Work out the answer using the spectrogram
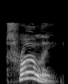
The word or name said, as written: trolley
